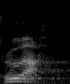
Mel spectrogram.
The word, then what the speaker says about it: ruach: In Hebrew, it's ruach. It's translated wind, breath, and spirit. I don't know if I'm pronouncing that correctly. R-U-A-C-H, ruach.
